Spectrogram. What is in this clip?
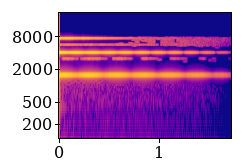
Took the end of the ringer from this sound:
Faded it out in Audacity to create a little bell ping.
706, 80341, bell, bt, ding, hyderpotter, phone, ping, ring, ringing, ringtone, telephone, tiny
